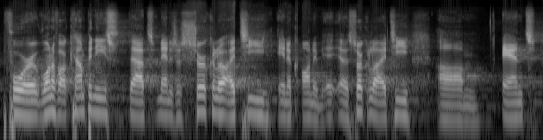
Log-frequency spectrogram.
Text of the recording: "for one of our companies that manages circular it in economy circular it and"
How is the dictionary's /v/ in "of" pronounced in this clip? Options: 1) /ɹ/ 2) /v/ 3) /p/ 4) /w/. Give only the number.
2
